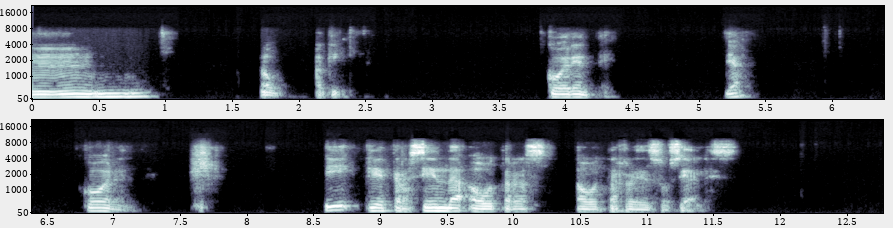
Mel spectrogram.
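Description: A man speaks calmly in short phrases through a microphone.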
